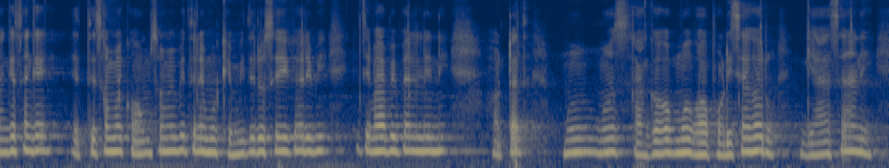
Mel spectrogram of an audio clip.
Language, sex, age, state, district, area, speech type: Odia, female, 30-45, Odisha, Khordha, rural, spontaneous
